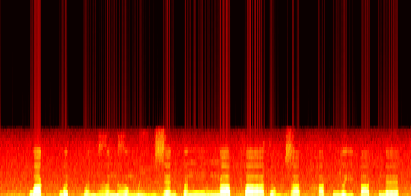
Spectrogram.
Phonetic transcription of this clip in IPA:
hwa˦˥k̚hwə˨˩t̚ ɓə̤˨˩n ɣə˧nɣə˧mɣi̤˨˩ zɛ˧˩nʔə˧nɲu˧ ŋaː˦˥p̚faː˧ɗə̤˨˩mza˨˩t̚ ha˨˩k̚ɲə˧jʔa˨˩k̚ ŋɛ˨˦

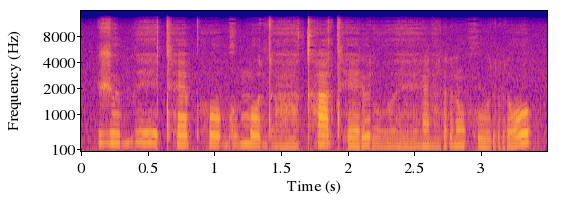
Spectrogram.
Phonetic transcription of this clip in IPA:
ʒʉbʱe̤tʰɛpʰo ɡo̤modʱa̤ kʰatʰe ɾʉɾo̤ ɦɛ̤ɦɛ̃ ɾa̤rũxu ro

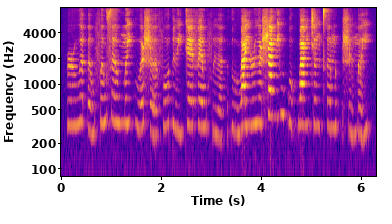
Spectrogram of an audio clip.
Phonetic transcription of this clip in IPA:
ɹu˧˥ə̯ ʔə˨˩˦w fə˧˥wsəː˧wmə˧˥jɓu˨˩˦ə̯ ʂəː˨˩˨ fo˧˥ ɗɨ˨˩jkɛ˧fɛ˧wfɨ˨˩ə̯ | ɗu˨˩wa˧jɹɨ˧ə̯ ʂa˧nju˧ɓo˨˩p̚ wa˧ŋcə˧ŋt̪ʰə˧m | ʂɨ˨˩˨ mə˨˩˦j

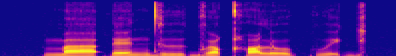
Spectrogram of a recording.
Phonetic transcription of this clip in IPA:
maːʔ ɾɛ ndɯːɡuːqʰɑloː kʷeɡ

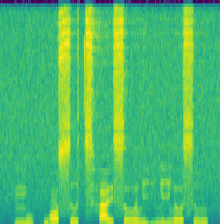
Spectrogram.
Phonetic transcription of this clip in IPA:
n̪u˨˦ kwɔ˥˨sɹ̩˦ t͡sʰa˨˦ɪ̯sɤ˦lḭ˨˩ li˦lɤ˥˨ sɹ̩˨˦

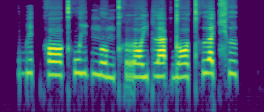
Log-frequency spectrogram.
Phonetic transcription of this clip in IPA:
be˥˩k̚hɔː˧kʰwi˥˩ʔ ŋoː˨˩ŋkʰrɔː˧jplaː˥˩k̚dɔː˦˥ tʰɯ˥˩a̯t͡ɕʰɯ˥˩k̚

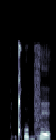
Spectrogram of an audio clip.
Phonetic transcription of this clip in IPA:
ǃʼubve

